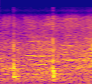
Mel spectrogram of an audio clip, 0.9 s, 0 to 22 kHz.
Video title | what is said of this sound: BABY EINSTEIN HYPNOTIZE - July 16, 2013 - FoolyLiving Vlog | it vibrates when you knock on it yeah a deep thud that's really good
